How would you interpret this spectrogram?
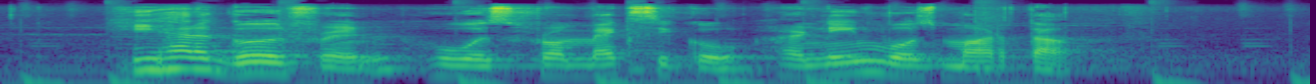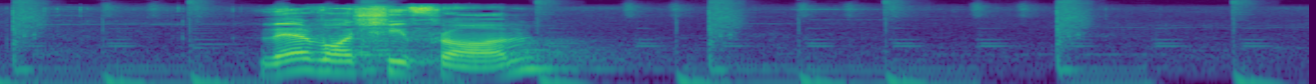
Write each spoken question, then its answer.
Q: Where was she from?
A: She was from Mexico.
